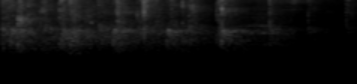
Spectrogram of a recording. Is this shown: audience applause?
yes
